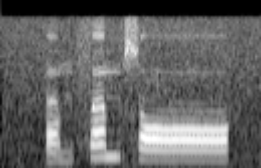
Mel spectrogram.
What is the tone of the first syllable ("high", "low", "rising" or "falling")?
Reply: low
